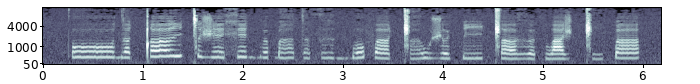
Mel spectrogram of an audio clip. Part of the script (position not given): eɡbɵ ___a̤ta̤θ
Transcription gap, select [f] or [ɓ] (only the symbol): ɓ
